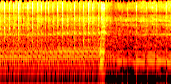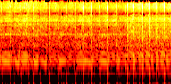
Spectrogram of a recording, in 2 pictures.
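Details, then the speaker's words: Husqvarna professional-grade chainsaw after fuel-leak repair and a modified air filter refit, cutting small wood: snarls up crisply, then steady even drone under load with no bogging or stumble; runs great, no carb adjustment needed. "so it seems to be running great with no issues at all and I'm not going to make any adjustments to the car but because it started just fine rev the way it's supposed to and also did not bog down when cutting"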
